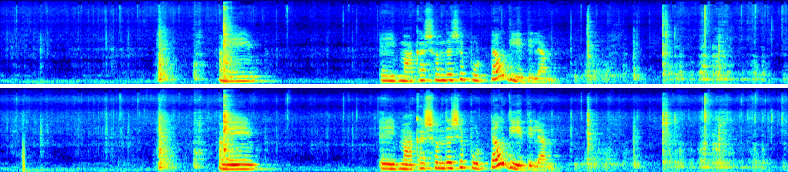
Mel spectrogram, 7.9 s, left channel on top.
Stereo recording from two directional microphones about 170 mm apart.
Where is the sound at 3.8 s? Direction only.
45° right (ahead or behind).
